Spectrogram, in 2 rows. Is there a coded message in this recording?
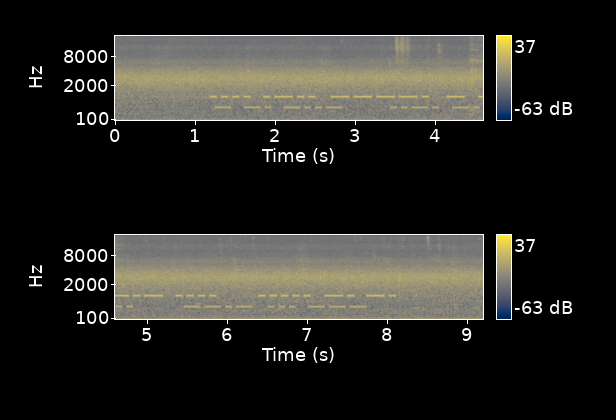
Yes: Morse code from 1.1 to 8.2 s, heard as two keyed tones, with radio static and street noise. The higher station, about 17 wpm, 1170 Hz: HL9TKH 5NN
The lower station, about 18 wpm, 650 Hz: TNX FB QSO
